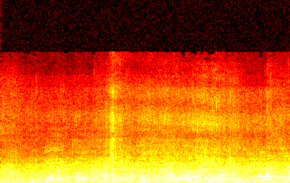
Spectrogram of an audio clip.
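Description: Swimming pool ambience during a race: a steady wash of swimmers splashing in the water, mixed with wind on the microphone and a faint murmur of spectators' voices.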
